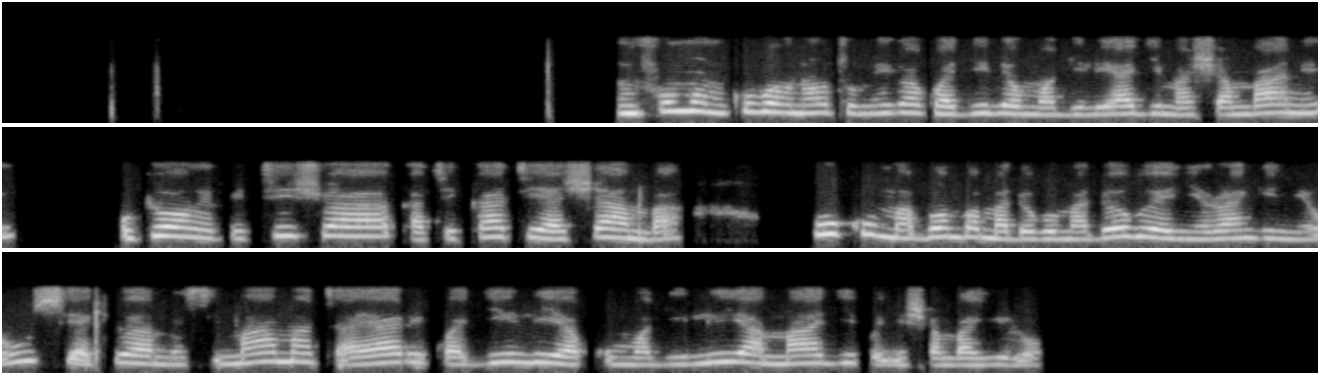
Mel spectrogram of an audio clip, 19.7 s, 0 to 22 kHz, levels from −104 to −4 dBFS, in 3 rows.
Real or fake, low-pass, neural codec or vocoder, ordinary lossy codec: real; 7.2 kHz; none; Opus, 16 kbps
